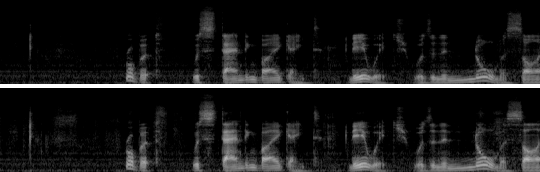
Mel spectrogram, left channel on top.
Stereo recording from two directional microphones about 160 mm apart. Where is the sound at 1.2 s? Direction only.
20° left (ahead or behind).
